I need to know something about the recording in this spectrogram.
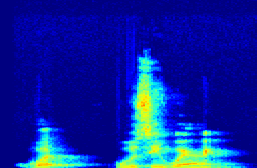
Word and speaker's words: what was he wearing: is a sto tea what was he wearing you can stop the air with your tongue up what was he wearing and sometimes people stop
